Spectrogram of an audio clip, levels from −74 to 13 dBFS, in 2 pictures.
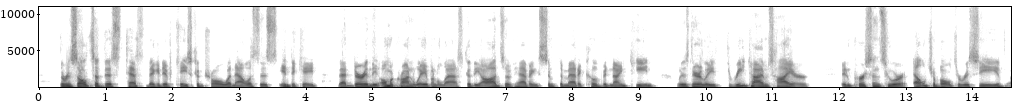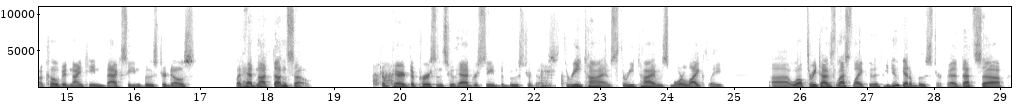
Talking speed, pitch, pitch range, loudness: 155 wpm, 130 Hz, 120-150 Hz, -21 LUFS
